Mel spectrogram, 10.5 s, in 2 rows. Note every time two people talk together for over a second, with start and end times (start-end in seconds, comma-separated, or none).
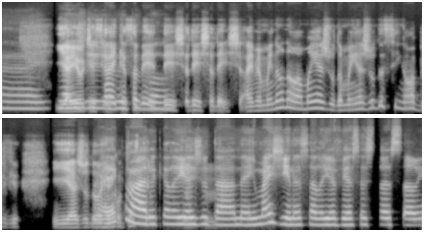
0.7-2.1, 6.4-8.0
